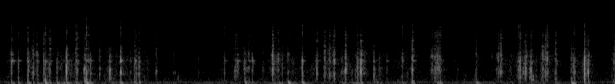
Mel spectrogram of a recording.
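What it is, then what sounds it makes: Plastic-headed darbuka drum. Fingertips and nails tap rapidly on the white plastic membrane of a hollow darbuka drum. Bursts of short, dry taps and scratchy clicks come in uneven clusters, each dying away almost instantly with a mid-pitched papery tone over a soft low thump. A brief quieter gap falls around the two-second mark before the tapping picks up again.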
